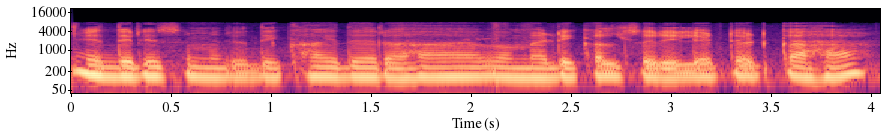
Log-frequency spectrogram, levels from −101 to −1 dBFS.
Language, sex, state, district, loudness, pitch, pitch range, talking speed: Hindi, male, Jharkhand, Ranchi, -15 LUFS, 140 Hz, 135-145 Hz, 220 wpm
